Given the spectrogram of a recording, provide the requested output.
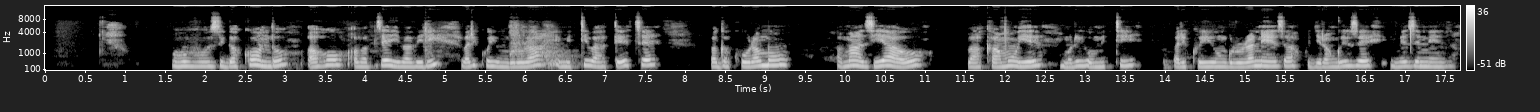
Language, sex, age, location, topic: Kinyarwanda, female, 18-24, Nyagatare, health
